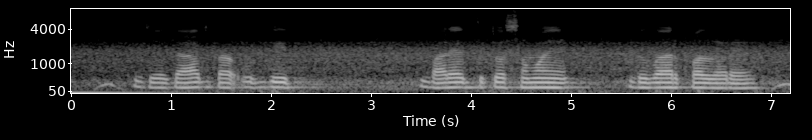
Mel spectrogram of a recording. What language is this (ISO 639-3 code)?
ben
